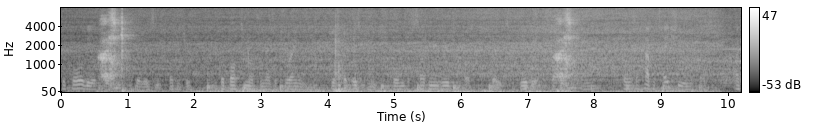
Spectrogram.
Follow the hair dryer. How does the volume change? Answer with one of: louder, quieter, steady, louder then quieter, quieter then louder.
louder.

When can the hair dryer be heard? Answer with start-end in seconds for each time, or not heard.
0.0-10.1.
